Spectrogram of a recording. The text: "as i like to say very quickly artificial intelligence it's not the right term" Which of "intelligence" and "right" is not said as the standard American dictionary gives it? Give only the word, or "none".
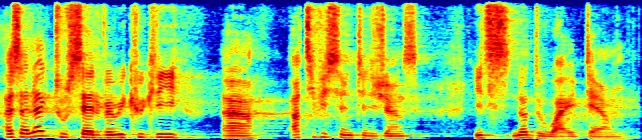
right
